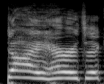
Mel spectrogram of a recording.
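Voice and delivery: sudden high, loud cry of "Die, heretic"; hammed-up zealot yelling his verdict; sharp high mock battle cry; mock shout. Punchline of joke, killer's line.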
